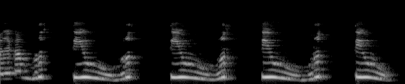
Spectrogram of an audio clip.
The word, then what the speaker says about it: मृत्यु: तो क्या हो जाएगा, मृत्यु, मृत्यु, मृत्यु, मृत्यु, तो दो आधे आधे त बोल रही हूँ, दो आधे आधे त का उच्चारण में कर रही हूँ, मृत्यु, आघात का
